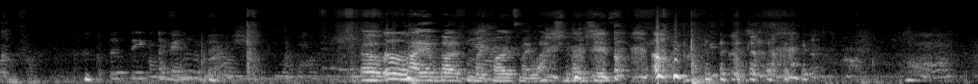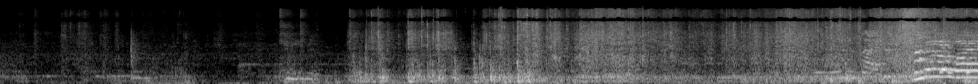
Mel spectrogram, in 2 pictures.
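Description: A group of people talk and laugh nearby.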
